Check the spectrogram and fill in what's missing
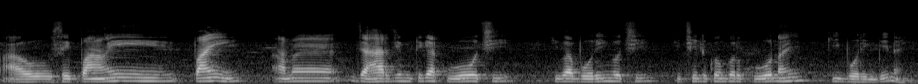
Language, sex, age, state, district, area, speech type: Odia, male, 60+, Odisha, Mayurbhanj, rural, spontaneous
